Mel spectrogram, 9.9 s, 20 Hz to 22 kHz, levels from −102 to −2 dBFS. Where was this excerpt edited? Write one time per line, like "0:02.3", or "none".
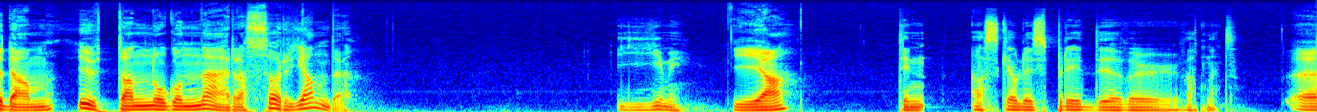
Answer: none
